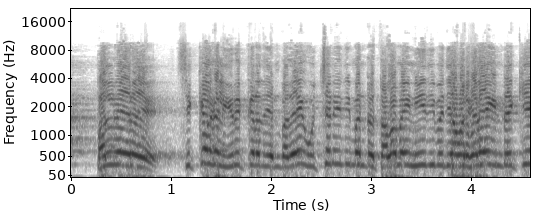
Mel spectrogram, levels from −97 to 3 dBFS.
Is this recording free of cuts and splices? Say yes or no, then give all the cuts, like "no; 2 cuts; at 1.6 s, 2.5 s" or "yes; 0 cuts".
yes; 0 cuts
